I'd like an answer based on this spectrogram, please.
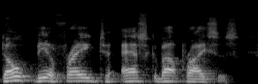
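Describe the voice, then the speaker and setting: This man's voice is somewhat breathy. His pitch is fairly high. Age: 60s. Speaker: funeral and cemetery planner. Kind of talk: webinar presentation. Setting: online webinar.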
